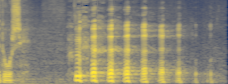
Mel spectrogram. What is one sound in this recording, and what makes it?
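A middle-aged man laughs.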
